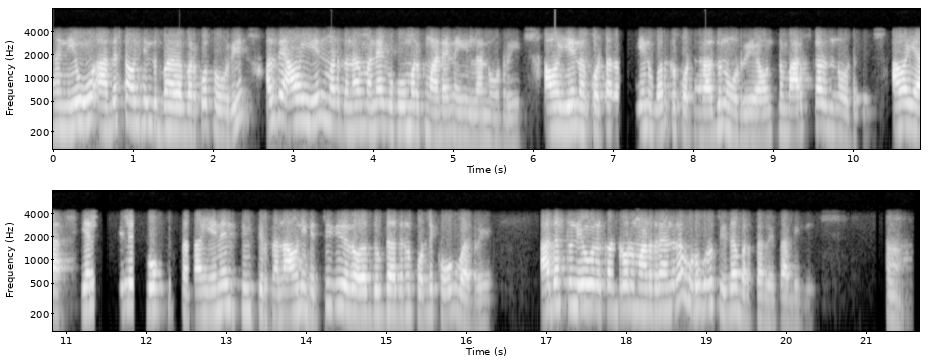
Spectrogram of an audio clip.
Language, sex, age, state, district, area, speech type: Kannada, female, 60+, Karnataka, Gulbarga, urban, conversation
